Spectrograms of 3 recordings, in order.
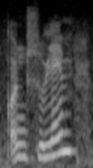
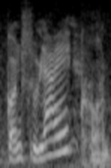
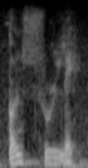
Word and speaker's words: consule: Consul, consulis, consuli, consulem, consulae. No se pronuncia la A. E. Consule.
